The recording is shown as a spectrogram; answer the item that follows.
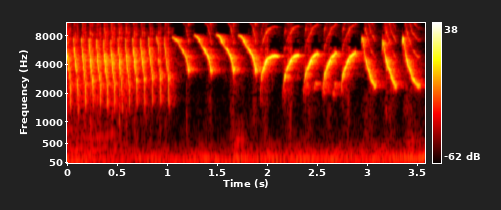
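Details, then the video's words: Spanish Timbrado canary song, recorded as a training song for canaries: a fast metallic rolling trill lasting about a second, followed by quick downslurred whistled notes repeated about four to five times per second. "Canary Singing Training Video"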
